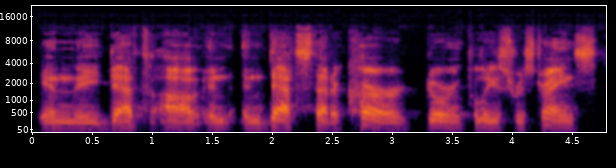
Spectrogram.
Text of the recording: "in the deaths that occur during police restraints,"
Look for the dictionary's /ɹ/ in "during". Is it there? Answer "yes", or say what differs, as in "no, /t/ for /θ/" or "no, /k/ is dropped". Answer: yes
